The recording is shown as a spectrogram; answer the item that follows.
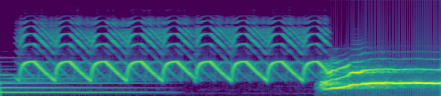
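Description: Sound effects: a siren-like sound repeats fast, falling swoops, about three or four a second. A little after three seconds it stops and a howl rises and settles on a long steady note.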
